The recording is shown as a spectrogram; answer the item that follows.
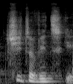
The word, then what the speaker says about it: Citowicki: Citowicki.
